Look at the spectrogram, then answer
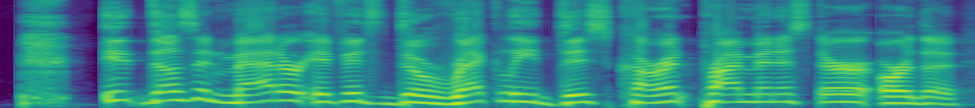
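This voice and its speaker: A man hosting a stream, giving casual reaction commentary in an animated, sarcastic way and swearing often. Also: high-pitched, no room sound, clean studio sound. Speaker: streamer host.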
